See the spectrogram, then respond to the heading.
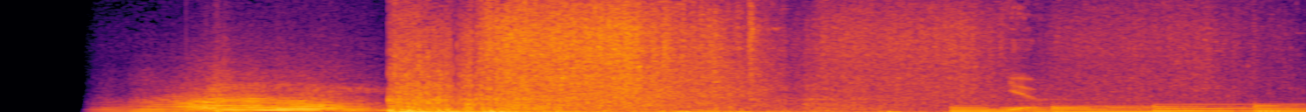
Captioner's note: plane Crash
